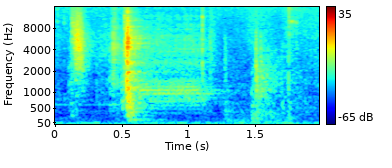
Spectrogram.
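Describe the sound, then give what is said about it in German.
A door buzzer is pressed: a sharp click, then a brief faint electric hum, with a few soft mechanical knocks before and after. No one speaks. “Lien geht zur Tür und drückt auf den Summer.”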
